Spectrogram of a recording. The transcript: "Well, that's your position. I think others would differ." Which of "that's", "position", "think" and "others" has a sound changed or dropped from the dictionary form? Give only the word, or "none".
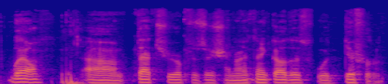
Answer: none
